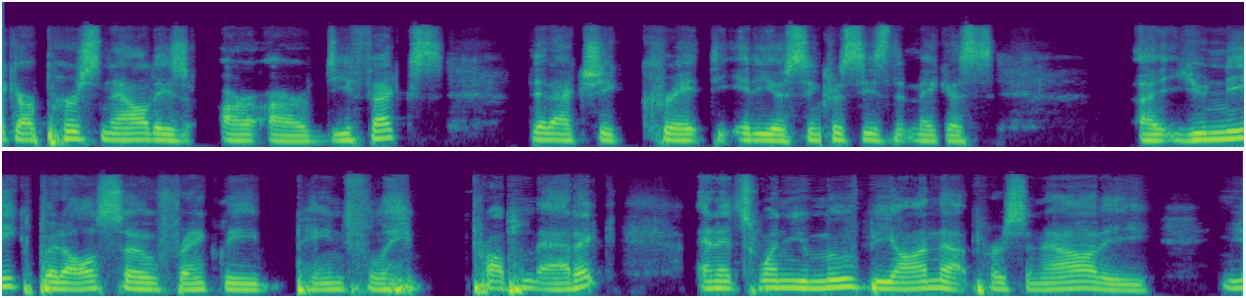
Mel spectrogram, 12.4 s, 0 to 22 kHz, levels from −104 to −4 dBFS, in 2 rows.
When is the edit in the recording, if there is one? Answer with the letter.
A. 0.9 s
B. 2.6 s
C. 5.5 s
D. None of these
A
